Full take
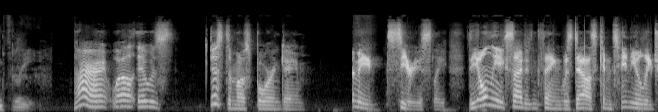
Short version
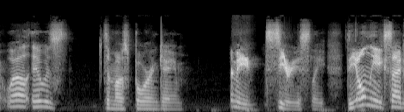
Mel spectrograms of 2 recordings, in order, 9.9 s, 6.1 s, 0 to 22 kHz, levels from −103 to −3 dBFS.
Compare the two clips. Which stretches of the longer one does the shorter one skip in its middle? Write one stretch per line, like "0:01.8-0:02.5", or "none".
0:03.1-0:03.4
